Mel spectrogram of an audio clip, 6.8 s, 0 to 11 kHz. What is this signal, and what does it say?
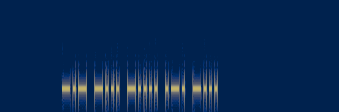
Morse code, heard as a keyed tone, about 22 wpm, 700 Hz. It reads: KB6RB
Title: USA Call Signs - 5 Characters - 22wpm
